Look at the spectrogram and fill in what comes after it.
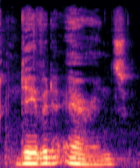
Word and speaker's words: David Ahrens: David Ahrens, A-H-R-E-N-S.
